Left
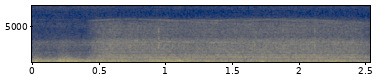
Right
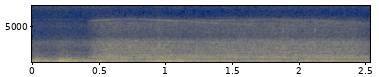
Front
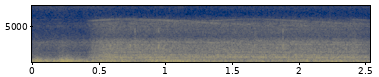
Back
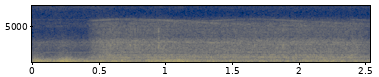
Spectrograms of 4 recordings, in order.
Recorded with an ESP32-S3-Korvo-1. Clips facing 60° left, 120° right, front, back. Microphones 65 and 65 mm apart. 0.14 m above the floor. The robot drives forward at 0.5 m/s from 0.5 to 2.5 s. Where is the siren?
No siren in this recording.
